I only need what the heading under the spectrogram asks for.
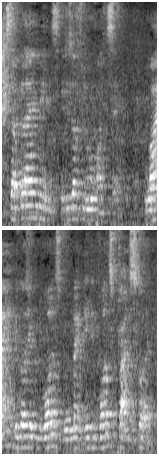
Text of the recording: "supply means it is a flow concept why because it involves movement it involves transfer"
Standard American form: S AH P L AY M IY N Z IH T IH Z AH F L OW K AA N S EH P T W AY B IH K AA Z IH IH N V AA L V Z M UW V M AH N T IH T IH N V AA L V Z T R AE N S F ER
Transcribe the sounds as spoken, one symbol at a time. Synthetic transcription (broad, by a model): S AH P L AY M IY N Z IH T IH Z AH F L OW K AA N S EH T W AY B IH K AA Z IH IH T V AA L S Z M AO M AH N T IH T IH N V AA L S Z T R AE N S F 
